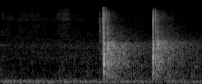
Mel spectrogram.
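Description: Two sharp hand claps about half a second apart, each ringing out briefly in the echo of a gymnasium.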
